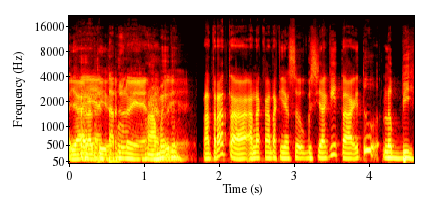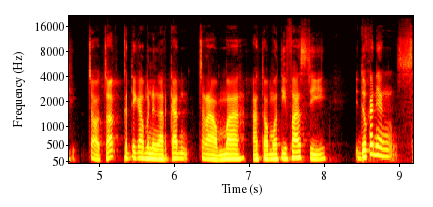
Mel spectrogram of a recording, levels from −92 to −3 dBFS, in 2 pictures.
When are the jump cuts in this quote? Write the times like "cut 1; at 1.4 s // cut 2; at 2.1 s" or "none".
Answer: cut 1; at 1.7 s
